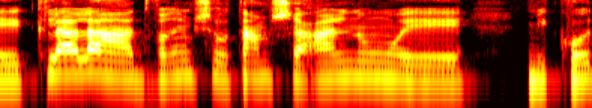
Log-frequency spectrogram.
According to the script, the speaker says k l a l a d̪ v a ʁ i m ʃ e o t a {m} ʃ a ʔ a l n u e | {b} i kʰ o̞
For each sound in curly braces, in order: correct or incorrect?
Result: correct, incorrect: m

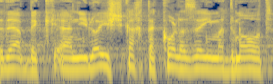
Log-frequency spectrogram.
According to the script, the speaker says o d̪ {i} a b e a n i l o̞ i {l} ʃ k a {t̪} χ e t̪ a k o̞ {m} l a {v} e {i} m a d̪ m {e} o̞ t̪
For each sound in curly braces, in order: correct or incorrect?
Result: incorrect: e, incorrect: none, incorrect: none, incorrect: none, incorrect: z, correct, incorrect: a

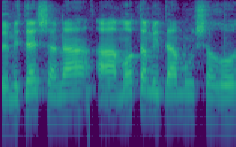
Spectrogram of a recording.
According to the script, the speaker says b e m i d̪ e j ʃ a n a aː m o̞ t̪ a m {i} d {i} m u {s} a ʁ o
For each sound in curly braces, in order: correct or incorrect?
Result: correct, incorrect: a, incorrect: ʃ

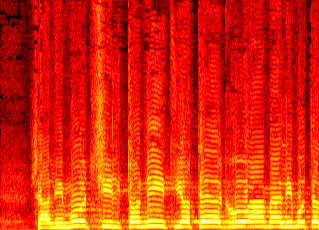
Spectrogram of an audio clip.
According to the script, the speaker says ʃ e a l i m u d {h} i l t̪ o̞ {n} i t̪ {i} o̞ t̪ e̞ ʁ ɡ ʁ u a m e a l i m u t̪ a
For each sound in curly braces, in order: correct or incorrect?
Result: incorrect: ʃ, correct, incorrect: j

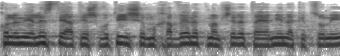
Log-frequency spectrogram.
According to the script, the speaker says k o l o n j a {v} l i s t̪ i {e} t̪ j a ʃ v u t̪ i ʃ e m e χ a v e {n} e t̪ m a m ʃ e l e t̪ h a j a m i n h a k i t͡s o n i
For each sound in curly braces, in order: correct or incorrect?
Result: incorrect: none, incorrect: a, correct

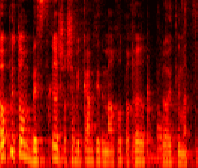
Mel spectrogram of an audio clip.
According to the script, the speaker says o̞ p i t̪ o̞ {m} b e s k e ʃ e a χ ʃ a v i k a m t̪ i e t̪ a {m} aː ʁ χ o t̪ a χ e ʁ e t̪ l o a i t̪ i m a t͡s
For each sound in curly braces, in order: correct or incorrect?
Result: correct, correct

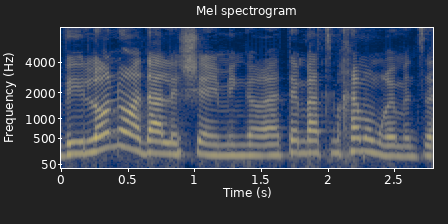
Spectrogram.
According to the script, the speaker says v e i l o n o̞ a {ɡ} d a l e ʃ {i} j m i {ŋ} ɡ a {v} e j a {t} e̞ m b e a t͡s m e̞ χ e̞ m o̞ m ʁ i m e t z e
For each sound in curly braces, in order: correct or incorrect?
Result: incorrect: none, incorrect: e, correct, incorrect: ʁ, correct

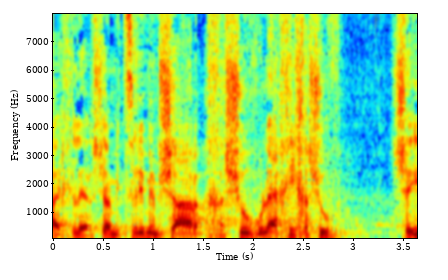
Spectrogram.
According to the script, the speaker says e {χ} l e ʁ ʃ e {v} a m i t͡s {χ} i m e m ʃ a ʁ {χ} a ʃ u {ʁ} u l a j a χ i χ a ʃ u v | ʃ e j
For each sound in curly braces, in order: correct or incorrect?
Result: correct, incorrect: none, incorrect: ʁ, correct, incorrect: v

